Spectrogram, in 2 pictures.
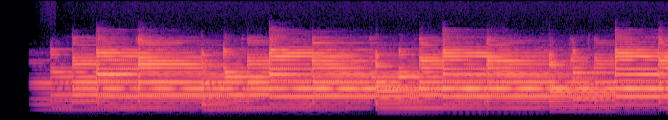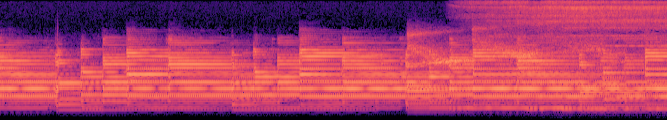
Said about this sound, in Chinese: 接下来呢，让我们听一首音乐，轻松的休息一下。接下来这首歌呢，是我们一位新生代饶舌歌手的创作。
